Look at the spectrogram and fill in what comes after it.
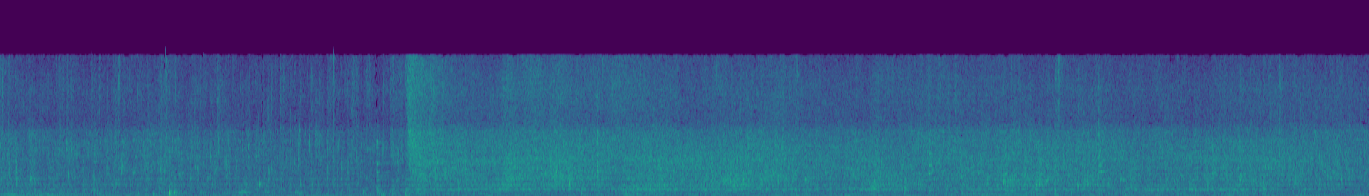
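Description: Fish frying in hot oil in a pot: a steady sizzle that jumps louder and brighter about four seconds in and stays so.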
